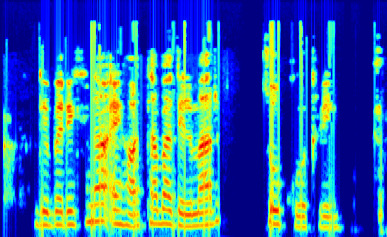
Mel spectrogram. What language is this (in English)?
Pashto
